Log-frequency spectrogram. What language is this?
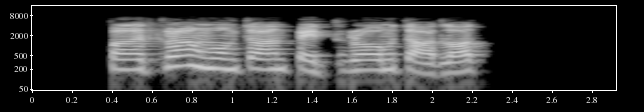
Thai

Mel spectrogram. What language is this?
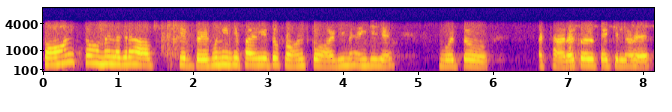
Urdu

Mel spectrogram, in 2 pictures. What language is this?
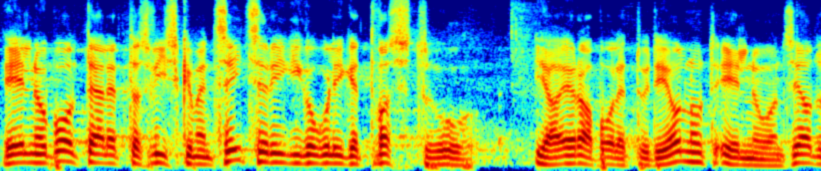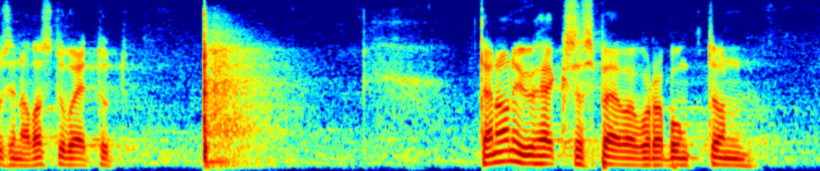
Estonian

